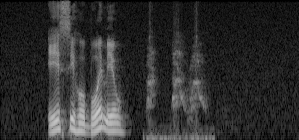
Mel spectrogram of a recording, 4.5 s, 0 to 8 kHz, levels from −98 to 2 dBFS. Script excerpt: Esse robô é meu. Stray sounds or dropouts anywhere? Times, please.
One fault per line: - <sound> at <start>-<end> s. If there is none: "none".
- bark at 2.1-3.2 s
